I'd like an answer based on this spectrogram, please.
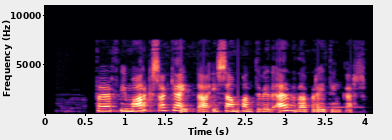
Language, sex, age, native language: Icelandic, female, 40-49, Icelandic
